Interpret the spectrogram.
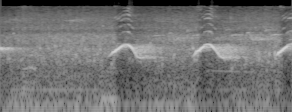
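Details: Cucak timor singing to provoke other birds: loud arched whistles that rise and then fall, spaced roughly a second apart, over a steady rush of trickling water.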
